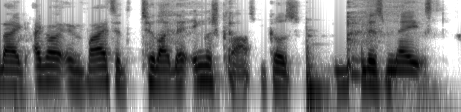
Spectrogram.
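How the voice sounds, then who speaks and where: Music can be heard behind the speaker. He is a man talking fairly quickly. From northern England (Burnley). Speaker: gaming YouTuber. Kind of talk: casual chat. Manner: fast.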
